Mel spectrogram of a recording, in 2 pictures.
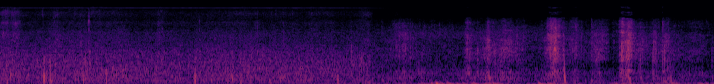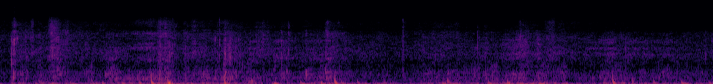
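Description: Footsteps crunching through dry leaves and twigs on a forest trail, irregular steps with a low rumble on the microphone. Before the steps there is a steady hiss for about three seconds.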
